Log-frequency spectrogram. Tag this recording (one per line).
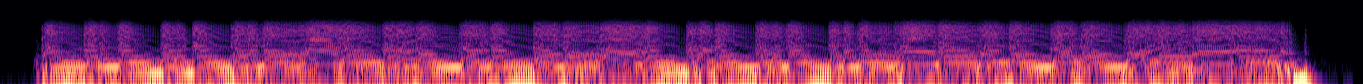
guitar
Metal
Electric
Riff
